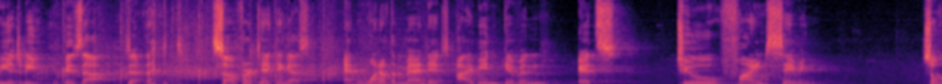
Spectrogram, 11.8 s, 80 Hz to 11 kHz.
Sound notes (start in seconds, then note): 4.5 applause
